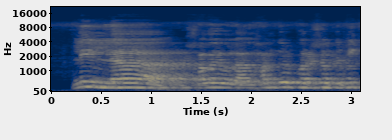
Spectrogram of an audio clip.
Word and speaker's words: لله: লিল্লাহ। সবাই বলো আলহামদুর পরের শব্দটি কি? লিল্লাহ। সবাই একসাথে উচ্চারণ করো, লিল্লাহ।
